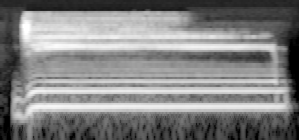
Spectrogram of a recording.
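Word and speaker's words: ج: জিহ্বার মধ্যখান তার বরাবর উপরে তালুর সাথে লাগাবেন। লাগিয়ে শক্ত করে উচ্চারণ করতে হবে। জিম তিন আলিফ টান।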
